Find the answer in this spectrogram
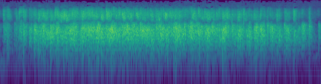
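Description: Audience applauding, with many hands clapping at once. It swells up at the start, holds steady, and begins to die away at the very end.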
